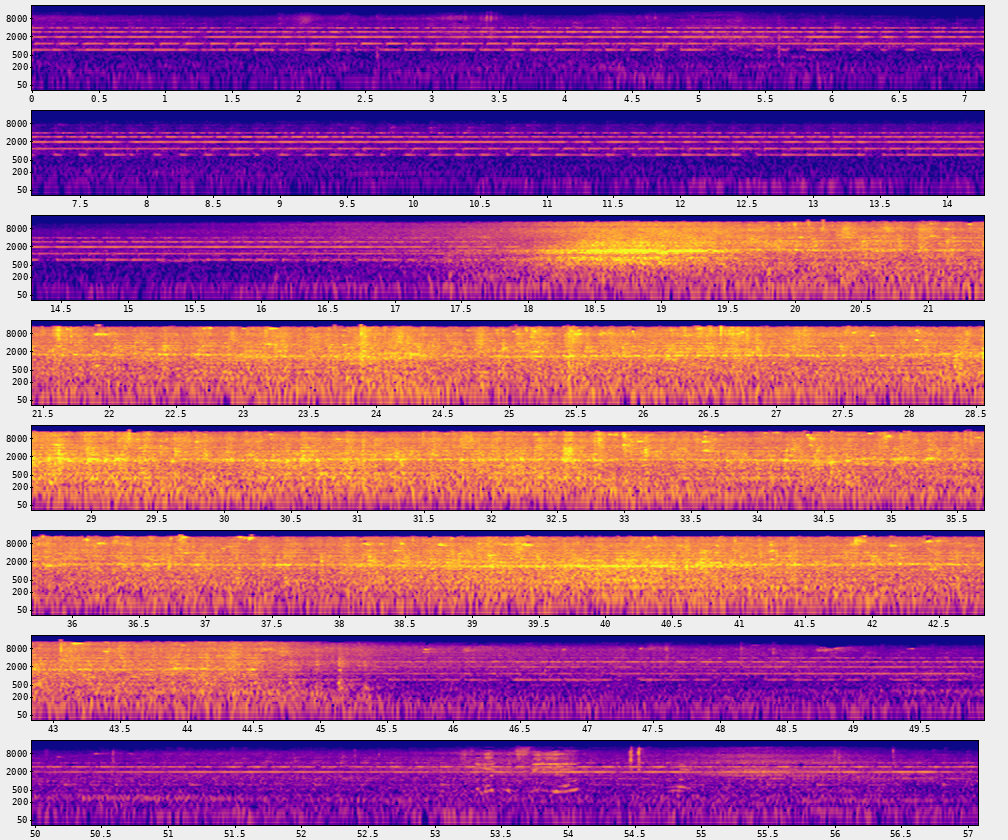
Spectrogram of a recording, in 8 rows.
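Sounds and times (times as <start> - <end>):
freight train rumbling past: 14.9 - 57.0
wavering wheel squeal: 16.0 - 57.0
wheels clicking over rail joints: 19.7 - 45.9.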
